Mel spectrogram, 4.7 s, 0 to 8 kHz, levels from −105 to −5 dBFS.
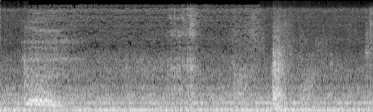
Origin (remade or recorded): recorded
